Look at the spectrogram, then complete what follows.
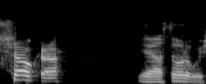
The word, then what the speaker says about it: Schalke: the break, and therefore I reckon that's why Schalke are going to win by 4.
